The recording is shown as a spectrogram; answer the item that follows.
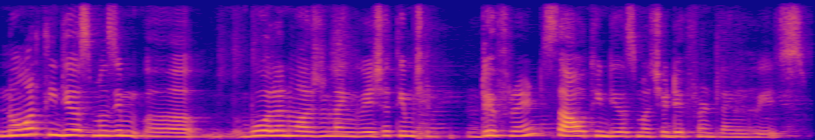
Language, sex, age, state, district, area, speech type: Kashmiri, female, 45-60, Jammu and Kashmir, Ganderbal, rural, spontaneous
